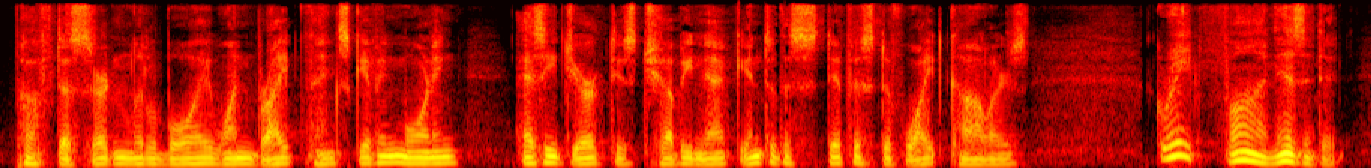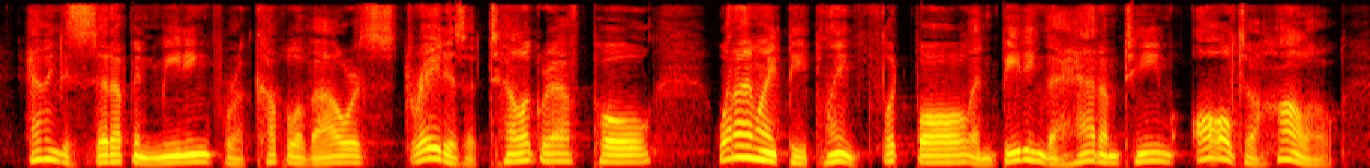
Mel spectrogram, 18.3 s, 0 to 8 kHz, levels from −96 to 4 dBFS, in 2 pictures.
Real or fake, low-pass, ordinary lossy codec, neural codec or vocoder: real; 7.2 kHz; AAC, 32 kbps; none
